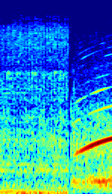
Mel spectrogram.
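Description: vehicle, fire truck siren

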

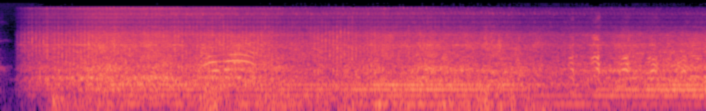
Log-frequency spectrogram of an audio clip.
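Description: vehicle, helicopter taking off

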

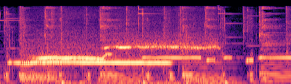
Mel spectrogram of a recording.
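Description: sound effect, whistling

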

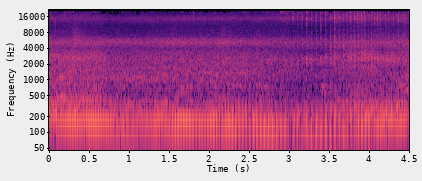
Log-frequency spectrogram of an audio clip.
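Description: vehicle, motorcycle passing by outside

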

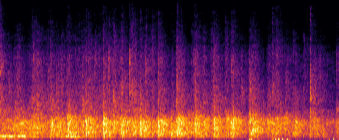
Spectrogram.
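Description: crowd, applause

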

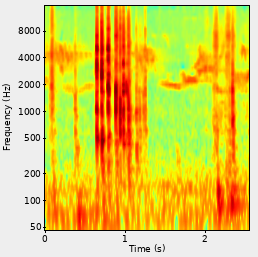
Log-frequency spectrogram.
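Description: household object, dice being rolled

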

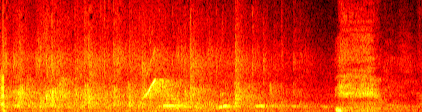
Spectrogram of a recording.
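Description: crowd, audience applauding

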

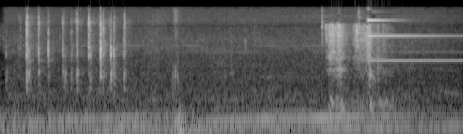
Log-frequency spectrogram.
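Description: household object, computer keyboard typing

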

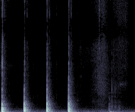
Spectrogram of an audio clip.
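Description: impact, knocking on a door

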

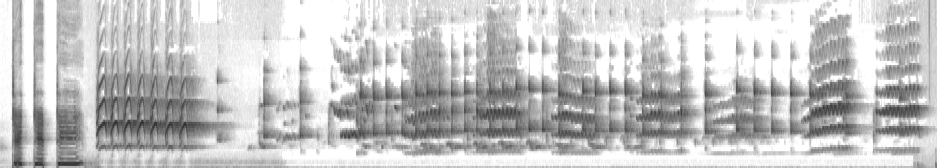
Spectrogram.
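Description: bird, common kestrel call

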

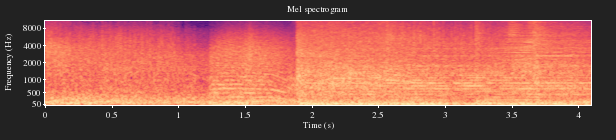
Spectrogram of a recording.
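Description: sound effect, explosion boom sound effect

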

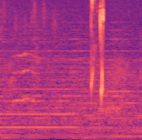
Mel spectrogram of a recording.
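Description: animal, cat meowing

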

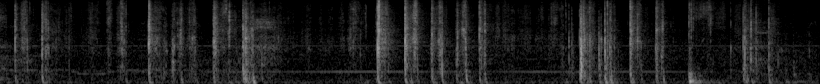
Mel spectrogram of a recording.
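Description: household object, shuffling tarot cards

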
